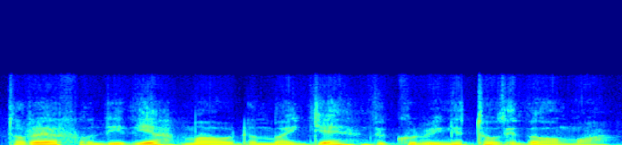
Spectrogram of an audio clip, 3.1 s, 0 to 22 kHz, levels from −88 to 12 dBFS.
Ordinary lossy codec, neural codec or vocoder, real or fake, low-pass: none; codec, 16 kHz in and 24 kHz out, 0.6 kbps, FocalCodec, streaming, 4096 codes; fake; 10.8 kHz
